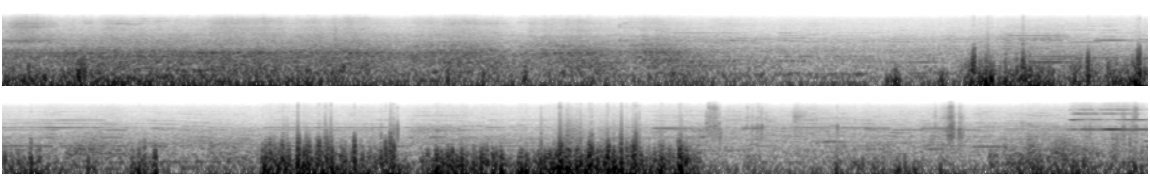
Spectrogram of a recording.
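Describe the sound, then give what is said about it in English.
A train rumbles past, a loud continuous roar of wheels and carriages with rhythmic clacks and metallic squeals, buffeted by wind noise on the microphone. “There's a train about to go past, you won't be able to hear it.”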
